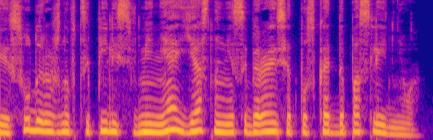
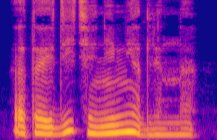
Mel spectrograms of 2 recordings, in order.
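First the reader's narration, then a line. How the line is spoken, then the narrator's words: Cold, through gritted teeth. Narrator (Russian): холодно процедил сквозь зубы дроу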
